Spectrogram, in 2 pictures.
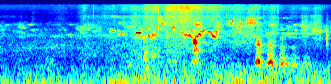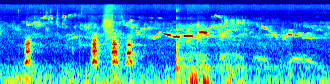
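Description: Faint birds chirping in the background, with a few short soft rustles close to the microphone between about five and nine seconds in.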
